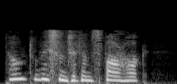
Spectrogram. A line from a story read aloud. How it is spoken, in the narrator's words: Sophronia said in a shrill voice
